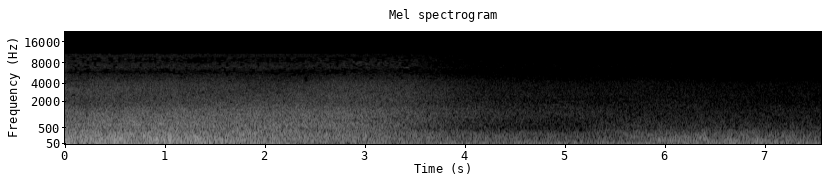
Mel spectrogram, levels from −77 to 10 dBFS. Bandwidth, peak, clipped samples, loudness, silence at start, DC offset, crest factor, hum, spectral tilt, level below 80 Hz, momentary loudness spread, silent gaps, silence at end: 11.5 kHz; -16 dBFS; under 0.1%; -34 LUFS; 0 s; under 0.1%; 18 dB; none; -6 dB/octave; -42 dBFS; 17 LU; none; 0 s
